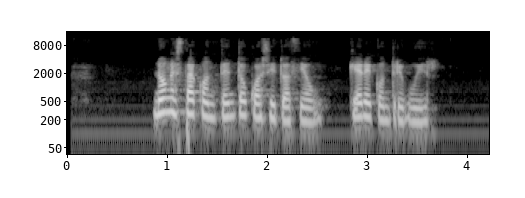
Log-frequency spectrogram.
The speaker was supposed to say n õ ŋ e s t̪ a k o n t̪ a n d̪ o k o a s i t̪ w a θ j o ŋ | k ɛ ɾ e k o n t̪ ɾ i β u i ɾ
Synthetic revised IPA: n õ ŋ e s t̪ a k o n t̪ e n t̪ o k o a s i t̪ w a θ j o ŋ | k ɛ ɾ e k o n t̪ ɾ i β u i ɾ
